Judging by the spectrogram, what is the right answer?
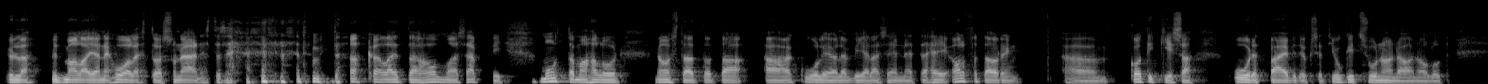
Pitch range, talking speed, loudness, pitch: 95-110 Hz, 140 wpm, -26 LUFS, 100 Hz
